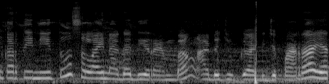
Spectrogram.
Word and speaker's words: Rembang: Pengucapannya namanya Rembang.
